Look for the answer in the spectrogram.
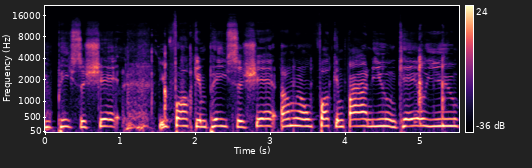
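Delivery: put-on angry yelling. Acting out a gamer's reaction after another speaker asks for an impression: imitating someone yelling angrily. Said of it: "yelling at his dog while the other guy's like".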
